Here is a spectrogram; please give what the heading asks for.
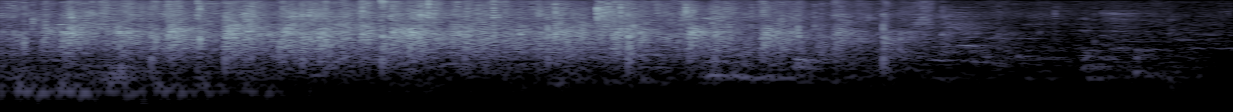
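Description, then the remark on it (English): An audience at a church service breaks into steady, dense applause for several seconds, the clapping gradually thinning and fading out near the end. “Can you give them an applause?”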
